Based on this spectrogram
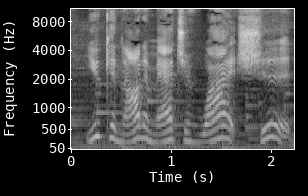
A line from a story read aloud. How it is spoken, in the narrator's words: he went on, smiling sadly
